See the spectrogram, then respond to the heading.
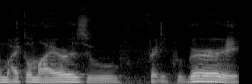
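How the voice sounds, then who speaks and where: In a Quebec accent, a man with a dark, mellow tone speaks at a very slow pace with fairly even intonation. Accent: Québécois French. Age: 30s. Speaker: podcast co-host. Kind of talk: casual chat.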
